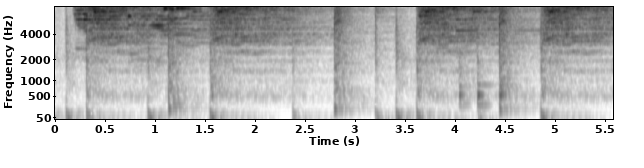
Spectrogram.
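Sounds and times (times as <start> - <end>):
ambient percussion: 0.2 - 2.4, 3.6 - 5.4.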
